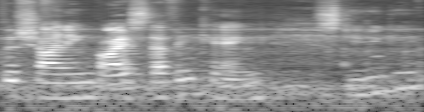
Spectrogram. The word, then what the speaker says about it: Stephen: Shining by Stephen King Stephen King Stephen King not stepan it's spelled like stepan but it's Steven and I hate it Stephen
